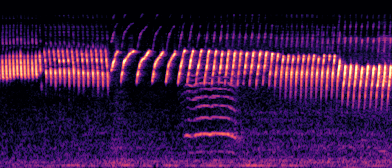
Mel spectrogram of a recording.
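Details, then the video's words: Spanish Timbrado canary singing continuous rapid trills, with a run of falling whistled notes and a brief lower nasal tone midway, ending in a steady rolling trill. "Spanish Timbrado Canary Singing"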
